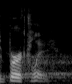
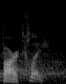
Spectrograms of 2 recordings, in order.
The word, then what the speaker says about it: Berkeley: Unfortunately, this is an example, very common in England, of Englishmen not knowing how to pronounce their own surnames. It's Berkeley, but he said Berkeley.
